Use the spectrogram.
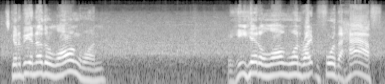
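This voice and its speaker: A man's voice: high-pitched, normal speed. An American man giving live play-by-play commentary of a football game as the host of a stream. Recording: clear background noise.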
